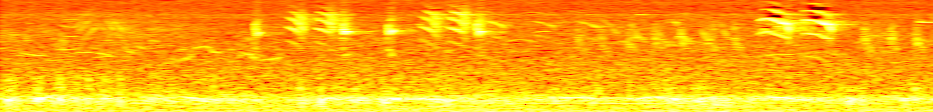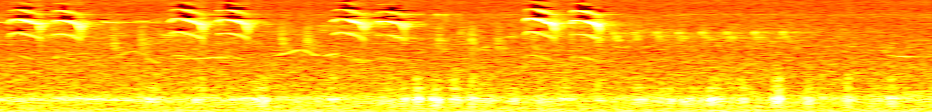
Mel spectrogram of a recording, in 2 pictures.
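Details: Icterine warbler on Ameland, north of Hollum, Netherlands, on a May morning: soft chatter, then a series of sharp, very high ringing double notes repeated about every second, interspersed with short whistles, over a low steady rumble.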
